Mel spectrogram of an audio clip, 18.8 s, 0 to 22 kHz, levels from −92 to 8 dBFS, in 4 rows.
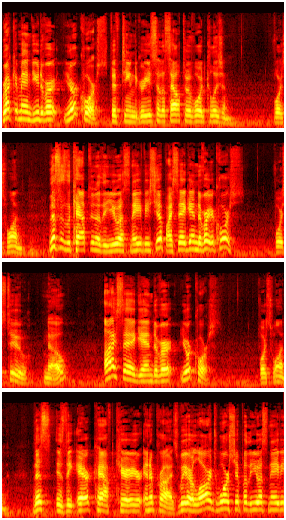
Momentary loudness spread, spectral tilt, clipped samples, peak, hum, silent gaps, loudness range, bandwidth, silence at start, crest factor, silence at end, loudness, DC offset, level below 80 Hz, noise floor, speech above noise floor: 10 LU; -4 dB/octave; under 0.1%; 0 dBFS; none; none; 5 LU; 16.5 kHz; 0 s; 16 dB; 0 s; -16 LUFS; under 0.1%; -52 dBFS; -46 dBFS; 30 dB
